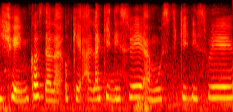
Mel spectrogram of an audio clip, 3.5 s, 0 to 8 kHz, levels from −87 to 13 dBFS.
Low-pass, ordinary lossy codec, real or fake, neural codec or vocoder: 7.2 kHz; none; real; none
